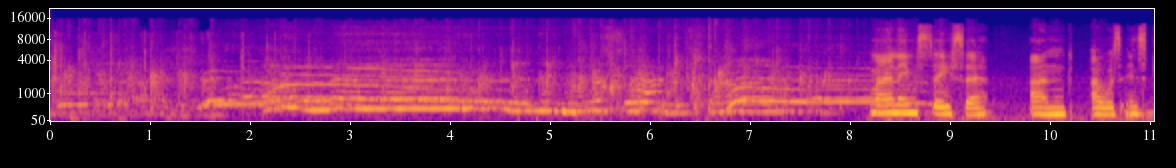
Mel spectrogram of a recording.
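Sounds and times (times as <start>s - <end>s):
hand-clapping: 0.0s - 2.3s, 3.6s - 8.0s.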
